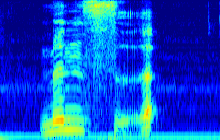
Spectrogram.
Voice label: "mensi", Chinese

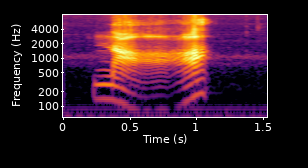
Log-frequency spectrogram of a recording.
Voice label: "na", Chinese

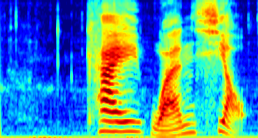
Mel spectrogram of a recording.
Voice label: "kaiwanxiao", Chinese

